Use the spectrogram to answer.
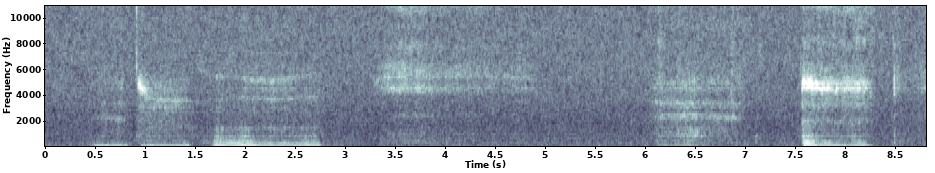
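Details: Male dog snoring in his sleep: low, rumbling snores in short bursts with quiet pauses.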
